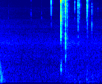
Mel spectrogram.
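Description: Typing on a computer keyboard: a quick run of about seven or eight keystrokes starting about a second in, entering text at a command-line prompt.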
